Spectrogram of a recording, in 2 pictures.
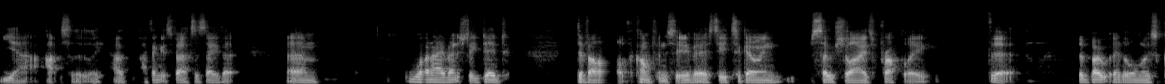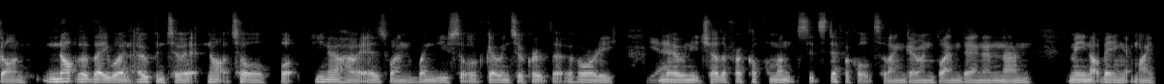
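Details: Man aged 24 with a lifelong stammer (dysphemia), mainly blocking, self-described recovering stammerer after the McGuire programme at 15; stuttering (stammer)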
